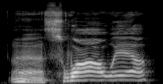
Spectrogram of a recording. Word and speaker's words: Swalwell: Swalwell, that's how we gonna say it.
